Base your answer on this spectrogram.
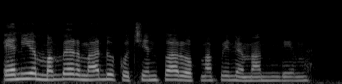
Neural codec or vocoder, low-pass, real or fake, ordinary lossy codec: codec, 16 kHz, 1.1 kbps, Voila-Tokenizer; none; fake; none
